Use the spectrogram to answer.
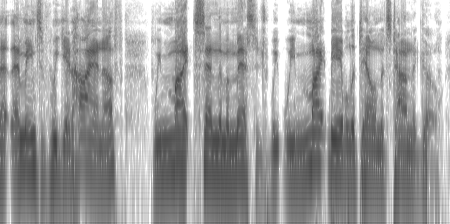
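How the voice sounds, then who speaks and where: Putting on a raspy character voice, a man talks at a medium pitch and moderate pace with ordinary pitch variation. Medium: actual play. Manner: blunt, urgent.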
